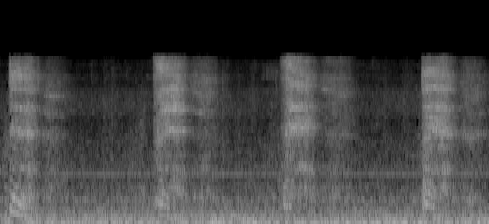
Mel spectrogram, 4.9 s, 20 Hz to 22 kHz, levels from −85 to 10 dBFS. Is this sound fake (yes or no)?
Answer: no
